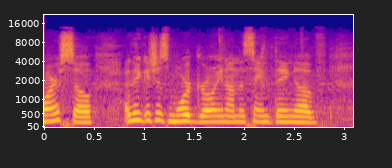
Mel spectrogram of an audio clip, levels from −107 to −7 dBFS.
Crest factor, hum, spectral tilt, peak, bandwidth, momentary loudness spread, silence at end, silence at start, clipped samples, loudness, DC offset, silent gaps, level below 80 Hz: 12 dB; none; -4.5 dB/octave; -8 dBFS; 13.5 kHz; 6 LU; 0 s; 0 s; under 0.1%; -21 LUFS; under 0.1%; none; -54 dBFS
